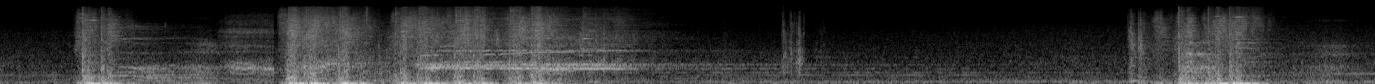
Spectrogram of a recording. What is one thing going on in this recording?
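Spells burst and crackle in a fight.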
